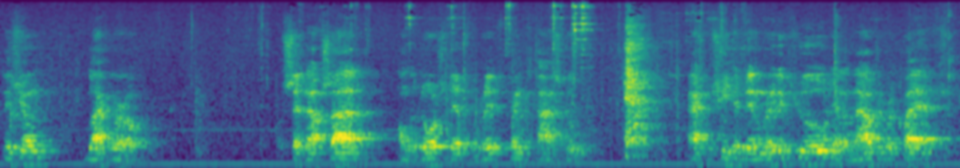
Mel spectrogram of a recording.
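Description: A man's voice: sits low, fairly even intonation, takes it slowly, pauses often, darkish tone, a little hiss or hum. A man in his sixties speaking at a church town hall. His talk builds into emphatic, preacherly declarations. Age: 60s. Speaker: audience member at a town hall. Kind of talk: impassioned public speech. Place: large church sanctuary. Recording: echoey church hall from far off.

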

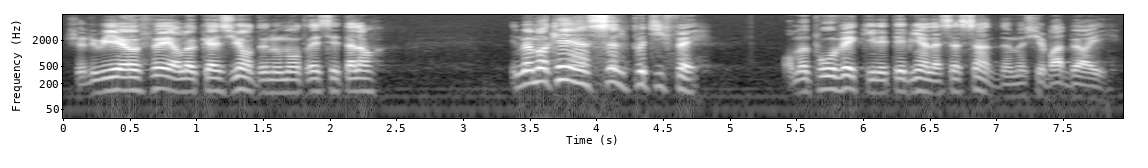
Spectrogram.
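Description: An actor playing a shrewd, self-assured detective in a radio serial, with formal, precise diction. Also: male voice, mid-range voice, sing-song, fairly quick, fairly bright tone. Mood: triumphant, methodical. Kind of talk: old French radio serial acting.

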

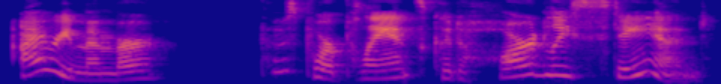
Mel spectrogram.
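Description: A woman reading as an earnest, weary storybook dad, high-pitched. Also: sing-song, slow, sharp tone, exaggerated voice. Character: tired, apologetic dad and town gardener in a storybook.

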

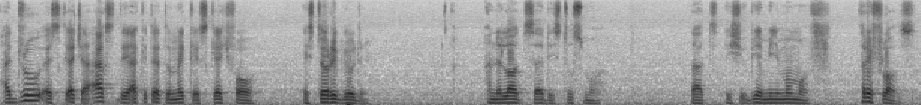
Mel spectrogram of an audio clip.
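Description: A middle-aged Nigerian man with a Nigerian accent, a preacher giving personal testimony deliberately, phrase by phrase. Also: lowish voice, mellow, rough recording. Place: indoor room with curtains. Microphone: microphone close in front. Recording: clear background noise.

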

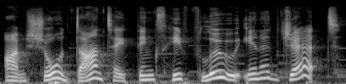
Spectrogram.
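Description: An Australian woman with a fairly high voice reads a children's storybook at a very slow pace. She narrates expressively in careful rhyme over a music bed. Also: expressive. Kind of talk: children's picture book read aloud, scripted rhyming narration.

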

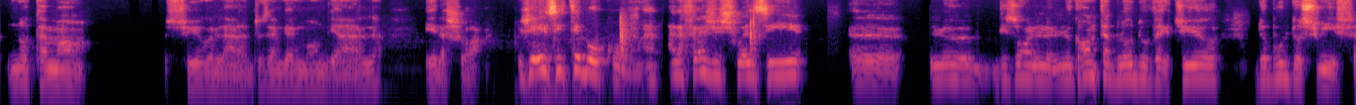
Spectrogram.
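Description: A woman's voice: a bass voice, mellow, slightly rough. A woman in her seventies, a native French speaker, introducing herself on a video call with frequent fillers and restarts. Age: 70s. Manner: hesitant, many fillers and restarts. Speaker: teacher and guest reader. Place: small room at home, indoors. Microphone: laptop webcam on a video call.

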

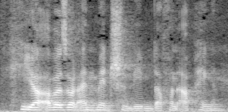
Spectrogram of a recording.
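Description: An actress playing an ironic, insistent defence barrister in a radio play, speaking formally and rhetorically. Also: female voice, deep voice, fast talker, fairly bright tone, slight background noise. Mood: impassioned pleading. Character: sharp, eloquent female defence barrister, probing and ironic. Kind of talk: German radio play acting.

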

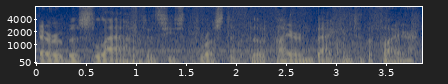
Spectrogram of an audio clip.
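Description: A man's voice: very deep voice, fairly even intonation, normal speed, noisy background. A man narrating a fantasy audio drama in a scripted, dramatic storytelling style.

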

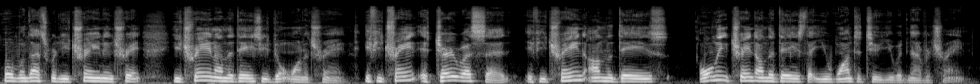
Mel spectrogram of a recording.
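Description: A man's voice: medium pitch, expressive, a little fast, hardly any pauses, a little mellow, dry recording. A man talks shop about martial arts training in an easy, meandering way, full of "you know" and "like." His voice sits in a middle register and sounds dry and close to the microphone. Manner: loose storytelling with many fillers, acts out quotes. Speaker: aikido teacher and podcast host. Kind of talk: casual podcast conversation.

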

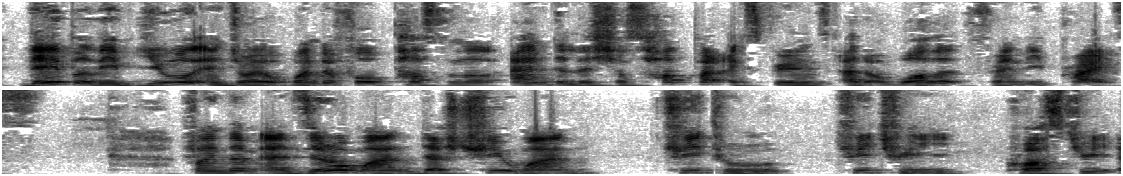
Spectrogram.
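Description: Man, husky voice, scripted countdown narration, webcam at a desk, plain room. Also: fairly high pitch, low-quality recording. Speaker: video presenter.

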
